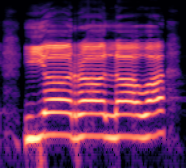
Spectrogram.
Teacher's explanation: कभी भी आप अंतस्थ का उच्चारण करिए, य र ल व, कभी हवा हाथ पर तेज नहीं लग सकती।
